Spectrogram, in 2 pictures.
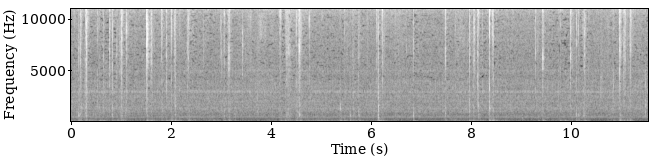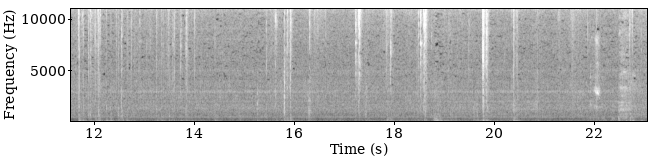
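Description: Faint typing on a computer keyboard: irregular key clicks and soft thumps in short runs with pauses between them.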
